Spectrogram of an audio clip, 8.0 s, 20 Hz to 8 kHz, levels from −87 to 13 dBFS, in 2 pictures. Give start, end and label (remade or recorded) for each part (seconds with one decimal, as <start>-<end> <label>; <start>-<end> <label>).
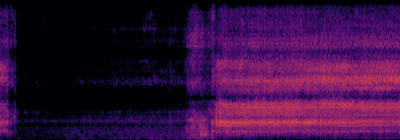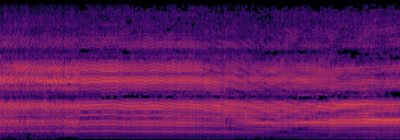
0.0-4.8 remade; 4.8-8.0 recorded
